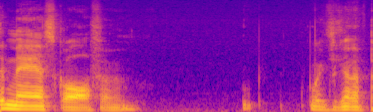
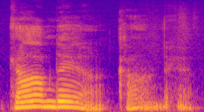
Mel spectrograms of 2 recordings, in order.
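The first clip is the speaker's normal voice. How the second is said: soothing; 10 semitones higher, slower than usual. Retold or imitated. Soothing the upset father.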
